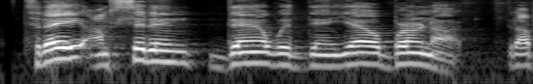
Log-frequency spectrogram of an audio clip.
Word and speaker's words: Bernock: Today, I'm sitting down with Danielle Berno. Did I pronounce that right?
